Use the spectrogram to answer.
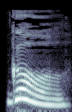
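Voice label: "goal", American English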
